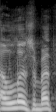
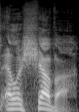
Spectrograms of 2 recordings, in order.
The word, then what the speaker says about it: Elisheva: It's not Elizabeth, it's Elisheva, okay?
